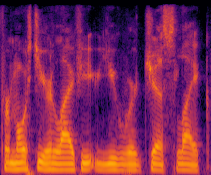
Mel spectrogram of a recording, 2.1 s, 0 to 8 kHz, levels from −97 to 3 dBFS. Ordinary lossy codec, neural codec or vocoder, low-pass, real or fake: MP3, 64 kbps; none; 7.2 kHz; real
